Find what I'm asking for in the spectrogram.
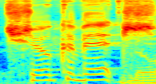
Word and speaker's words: Djokovic: Djokovic.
